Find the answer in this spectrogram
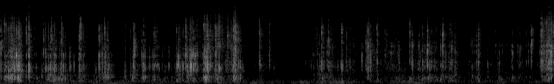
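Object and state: Plastic film sweet packet being torn and crinkled.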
